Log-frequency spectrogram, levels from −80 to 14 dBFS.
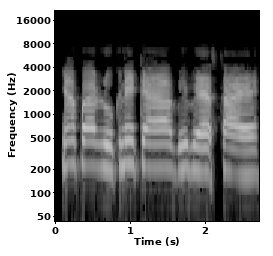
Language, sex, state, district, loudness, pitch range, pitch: Hindi, male, Bihar, Saran, -14 LUFS, 190-220 Hz, 205 Hz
